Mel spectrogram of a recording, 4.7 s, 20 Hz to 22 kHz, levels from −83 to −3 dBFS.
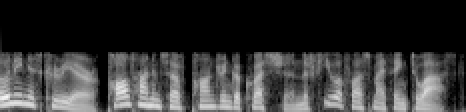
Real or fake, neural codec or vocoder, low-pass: fake; codec, 16 kHz, 0.5 kbps, X-Codec, HuBERT features, trained on LibriSpeech; 3.6 kHz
